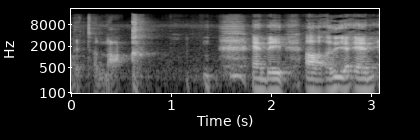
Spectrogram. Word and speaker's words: Tanakh: and they uh and and everyone pronounced it they said tanaka you know t and k for the uh um um that's that's the hebrew bible it's called the tanakh the the uh torah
